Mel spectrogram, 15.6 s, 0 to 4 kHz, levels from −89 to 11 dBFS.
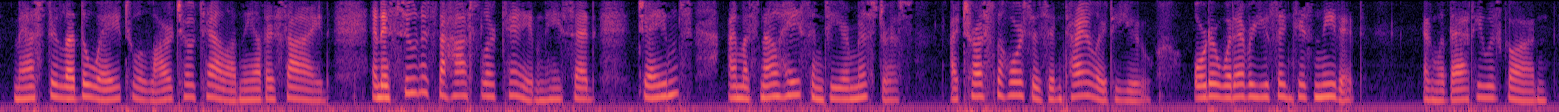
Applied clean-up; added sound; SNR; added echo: none; none; none; none.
